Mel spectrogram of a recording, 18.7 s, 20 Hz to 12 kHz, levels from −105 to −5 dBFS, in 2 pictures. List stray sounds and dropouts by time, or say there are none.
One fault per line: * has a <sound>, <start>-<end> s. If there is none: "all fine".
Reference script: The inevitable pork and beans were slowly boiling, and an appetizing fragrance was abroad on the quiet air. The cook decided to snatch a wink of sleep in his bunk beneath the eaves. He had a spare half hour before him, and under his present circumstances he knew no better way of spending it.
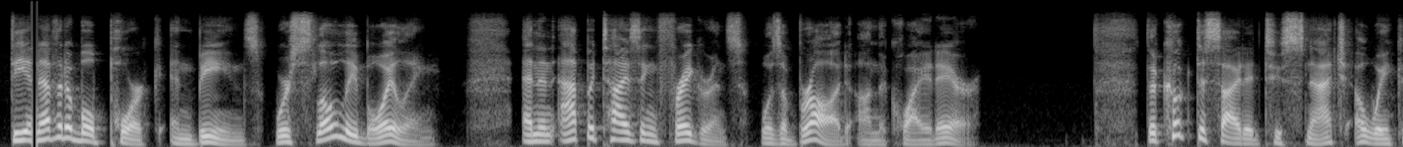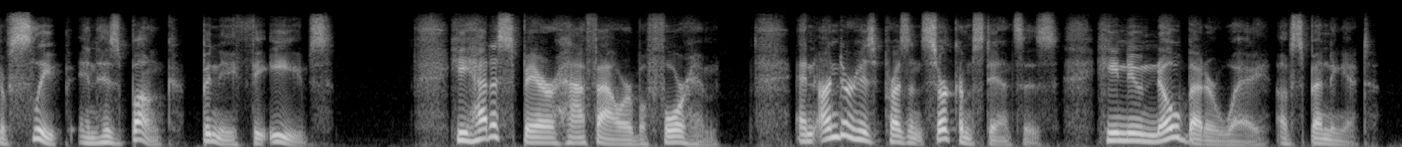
* has a dropout, 0.2-0.2 s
